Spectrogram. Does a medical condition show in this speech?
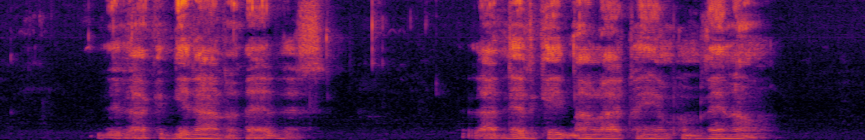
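Yes: Parkinson's disease; Parkinson's for about 5 years, fallen 19 times in yard, never broken a bone.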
